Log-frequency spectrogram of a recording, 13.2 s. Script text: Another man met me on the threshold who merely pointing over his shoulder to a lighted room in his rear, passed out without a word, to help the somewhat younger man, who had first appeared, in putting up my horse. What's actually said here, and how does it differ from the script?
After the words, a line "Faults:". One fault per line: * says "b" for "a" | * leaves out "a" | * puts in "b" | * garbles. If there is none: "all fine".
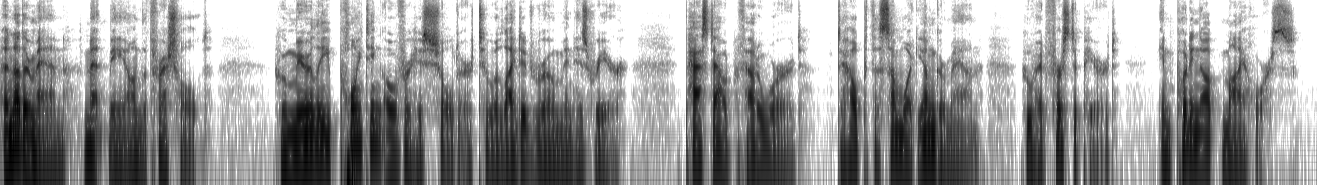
Another man met me on the threshold who merely pointing over his shoulder to a lighted room in his rear, passed out without a word, to help the somewhat younger man, who had first appeared, in putting up my horse.
Faults:
all fine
